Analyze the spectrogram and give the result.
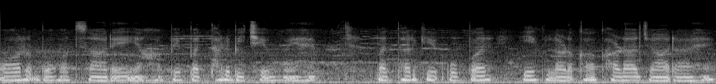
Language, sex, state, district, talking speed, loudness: Hindi, female, Delhi, New Delhi, 150 wpm, -15 LUFS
